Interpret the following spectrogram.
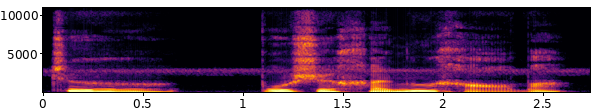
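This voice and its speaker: A storyteller voicing a gentle, fretful pilgrim monk who speaks softly and politely. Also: medium pitch, huge pitch swings, takes it slowly, breathy edge, full character voice. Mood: puzzled. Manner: soft, pleading, polite. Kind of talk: children's storybook narration.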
